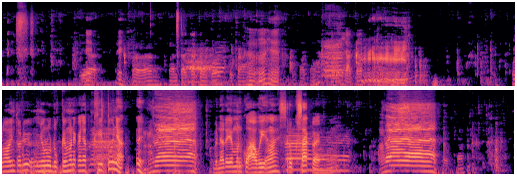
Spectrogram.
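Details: Large, genuine Garut sheep aged three years calls from its pen: after people talk, a run of loud, harsh, wavering bleats about a second each follows in quick succession, with brief pauses between.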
